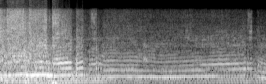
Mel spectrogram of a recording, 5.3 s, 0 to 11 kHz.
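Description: Two drag-racing cars, a 5.0 V8 and a turbocharged Integra four-cylinder, accelerating hard past at close range. Their engine notes climb through the gears, then turn quieter and keep rising as the cars pull away, with a gear change about three seconds in.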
